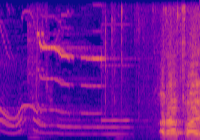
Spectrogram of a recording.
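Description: A short howl-like pitched sound effect that wobbles up and down twice, then holds and fades out. A man starts speaking near the end.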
